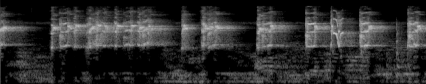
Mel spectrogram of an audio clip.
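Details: Sharp, piercing chirps from pet green Fischer's lovebirds come in quick bursts about every half second after a long scratchy opening phrase.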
